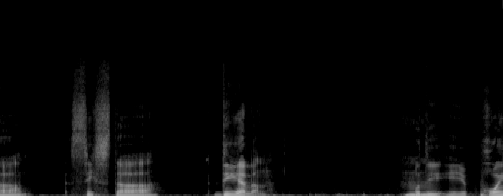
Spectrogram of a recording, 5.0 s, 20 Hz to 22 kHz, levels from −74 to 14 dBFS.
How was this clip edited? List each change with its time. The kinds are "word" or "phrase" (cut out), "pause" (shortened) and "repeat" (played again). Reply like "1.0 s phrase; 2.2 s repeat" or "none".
none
